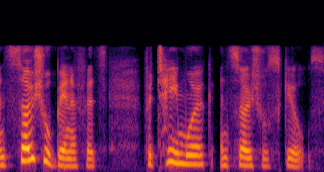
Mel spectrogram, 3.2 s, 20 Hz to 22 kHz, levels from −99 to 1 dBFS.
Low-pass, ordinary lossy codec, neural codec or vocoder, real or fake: 7.2 kHz; AAC, 48 kbps; none; real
